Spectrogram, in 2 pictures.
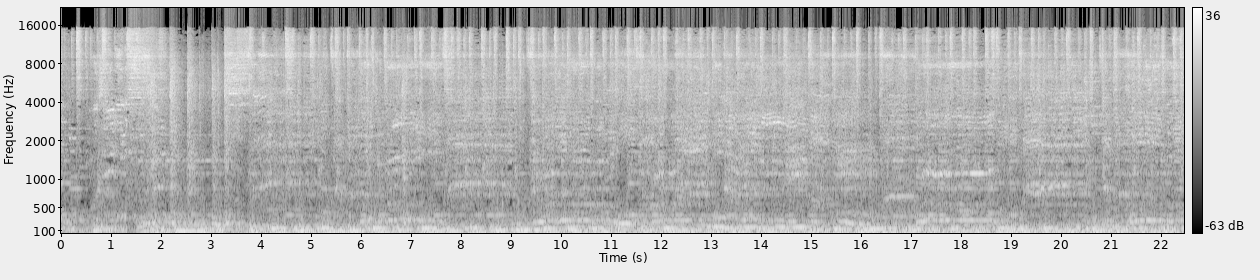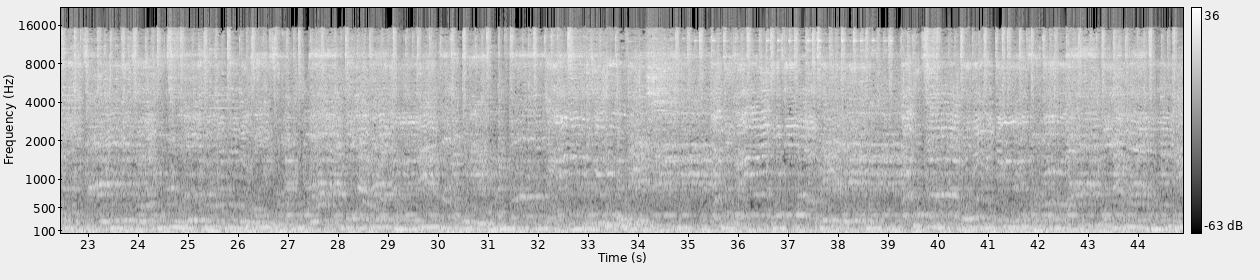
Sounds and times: Music: 0.0 - 44.9.

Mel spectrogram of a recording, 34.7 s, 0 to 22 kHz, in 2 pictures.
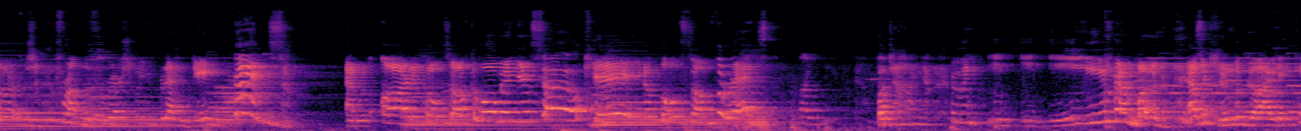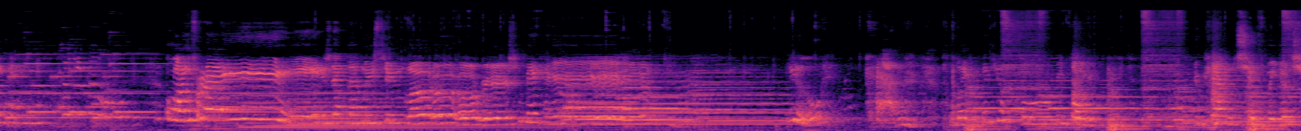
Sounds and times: Speech: 0.0 - 3.9, 11.7 - 18.8, 27.8 - 32.1
Music: 0.0 - 11.8, 14.4 - 28.8, 29.8 - 34.7.

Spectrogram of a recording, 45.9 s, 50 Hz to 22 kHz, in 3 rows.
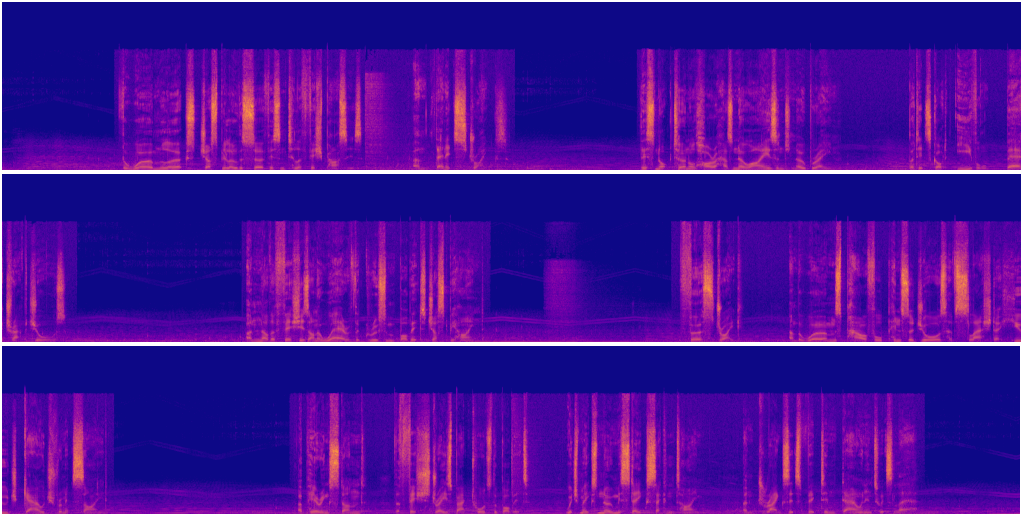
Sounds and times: Speech: 1.8 - 5.4, 6.2 - 7.6, 9.6 - 12.6, 13.6 - 16.3, 19.0 - 22.5, 25.5 - 26.4, 27.1 - 32.2, 35.0 - 41.1, 41.7 - 44.3.

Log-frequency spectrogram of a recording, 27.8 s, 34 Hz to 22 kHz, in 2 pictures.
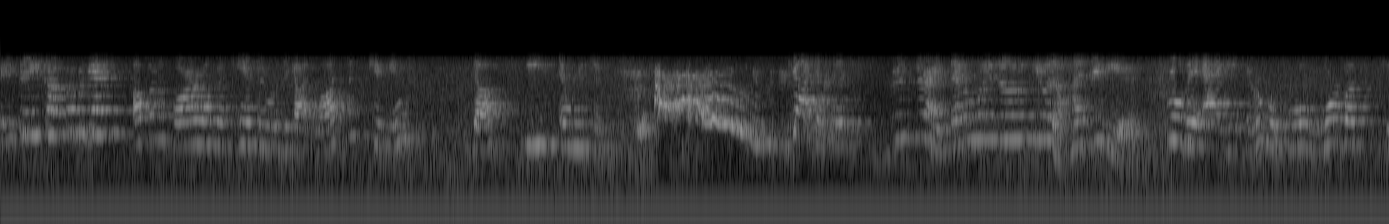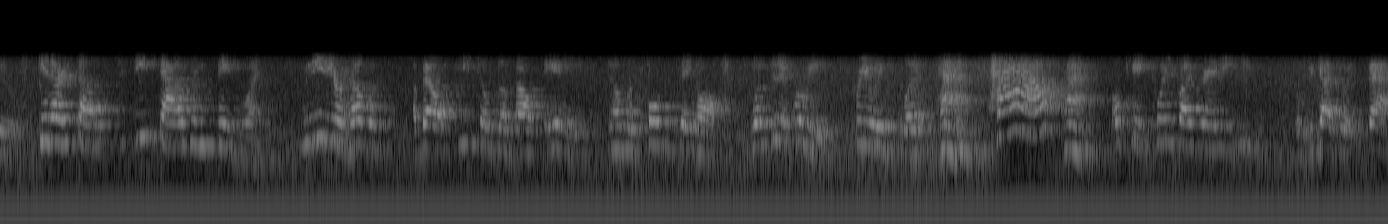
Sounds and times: Speech: 0.0 - 6.5, 7.4 - 27.7.

